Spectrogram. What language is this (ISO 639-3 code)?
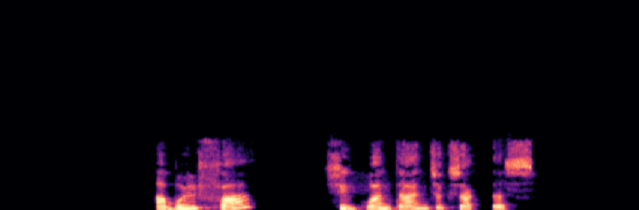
cat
